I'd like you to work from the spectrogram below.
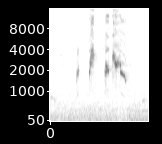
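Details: Caged red-whiskered bulbul in the morning showing its song style, feathers fluffed, still moulting with crest not fully grown; a short phrase of bright chirped notes, rising and falling, four quick bursts within about one second.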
